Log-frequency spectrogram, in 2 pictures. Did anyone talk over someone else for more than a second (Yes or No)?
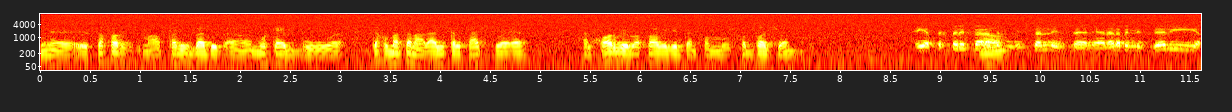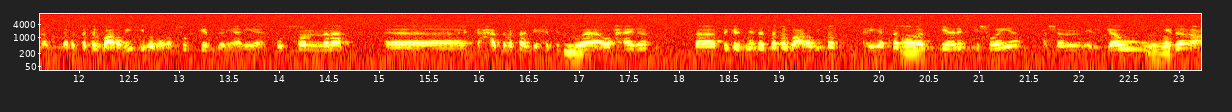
No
